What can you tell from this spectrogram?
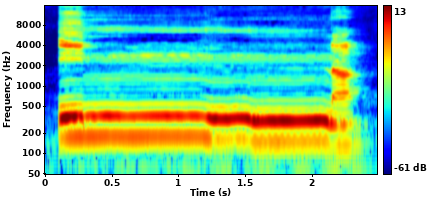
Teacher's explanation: ইন একটু ধরে রাখলেন জিহ্বাটা উপরের তালুতে ধরে রাখলেন ইন এটা হচ্ছে গুন্না আর গুন্নাটা মূলত এক এক আলিফ পরিমাণ টেনে পড়তে হয় ইন্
